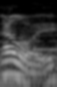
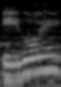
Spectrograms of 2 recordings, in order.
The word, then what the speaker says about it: Aloy: Horizon forgotten world it's alloy how did I never see this little hole in the wall before uh it's pronounced aloy get out of here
